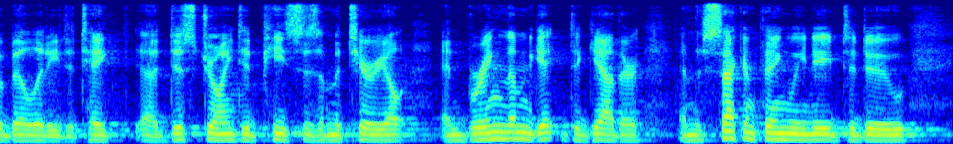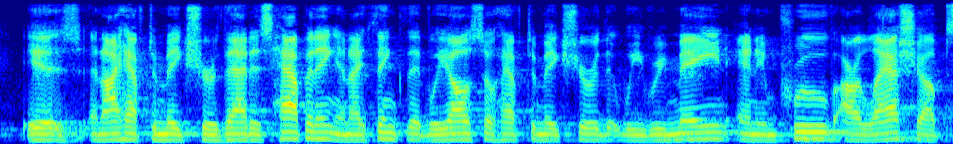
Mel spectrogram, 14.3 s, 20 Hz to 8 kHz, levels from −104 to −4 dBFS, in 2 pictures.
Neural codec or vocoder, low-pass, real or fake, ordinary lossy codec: none; 7.2 kHz; real; Opus, 64 kbps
